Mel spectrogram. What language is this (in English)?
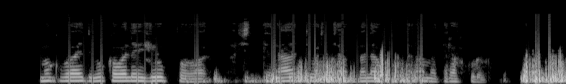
Pashto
